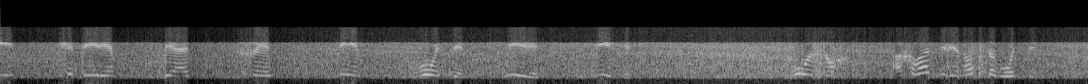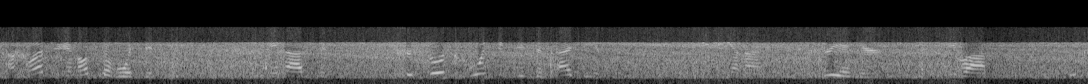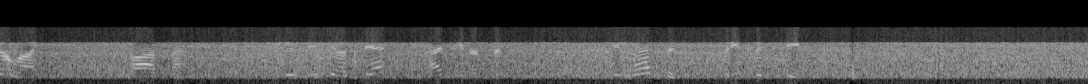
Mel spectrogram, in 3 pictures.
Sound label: usb msg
